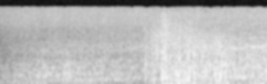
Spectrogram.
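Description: Thunderstorm sound effect: a rain-like hiss fading in, then a loud rumble of thunder rolling in about two seconds in.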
